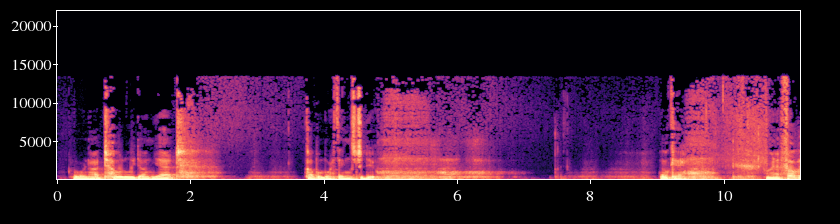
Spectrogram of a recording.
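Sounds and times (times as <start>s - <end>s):
speech: 0.3s - 2.1s, 3.7s - 5.3s, 9.1s - 9.8s, 10.6s - 11.1s
deep breathing during a yoga session: 1.8s - 3.7s, 4.8s - 10.7s.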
